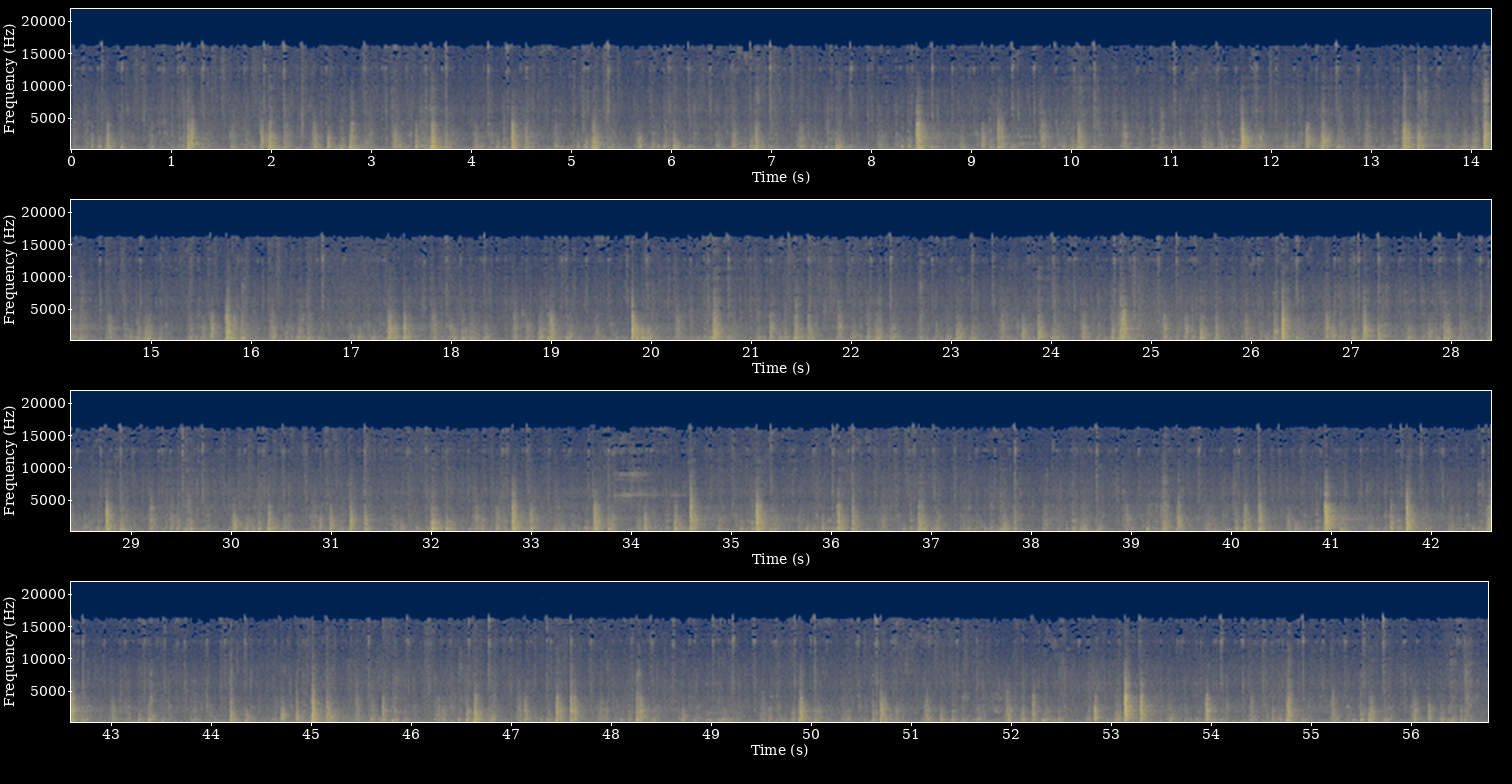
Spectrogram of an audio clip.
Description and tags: escalator-close
Close-up recording of an escalator.
city, close-up, loop, machine, noise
